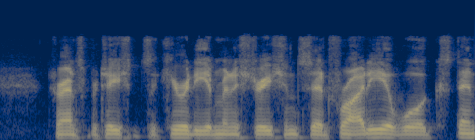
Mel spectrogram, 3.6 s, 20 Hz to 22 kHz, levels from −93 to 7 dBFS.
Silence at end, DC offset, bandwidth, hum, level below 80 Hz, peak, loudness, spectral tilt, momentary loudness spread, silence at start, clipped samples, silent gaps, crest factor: 0 s; under 0.1%; 8 kHz; none; -68 dBFS; -10 dBFS; -28 LUFS; -5.5 dB/octave; 5 LU; 0.4 s; under 0.1%; none; 20 dB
